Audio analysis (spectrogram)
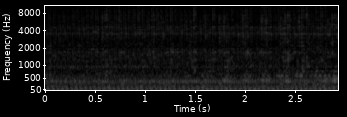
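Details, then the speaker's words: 3D-printed power rotor spinning: steady low whir with faint uneven rubbing buzz; screw used as bottom pivot drags, noise gone when running on the rotor bearings alone; fix is replacing screw with a ball bearing. "see if I hold that and just let it run on the bearings inside the rotor doesn't make that noise I got to change out that screw for a ball bearing"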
